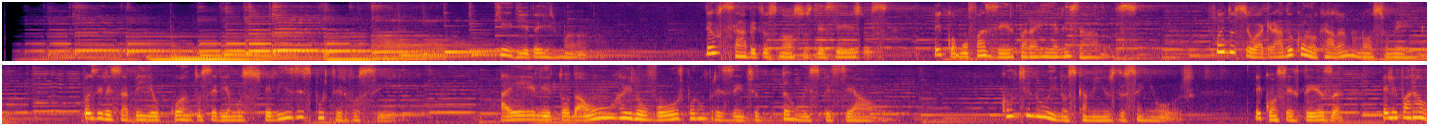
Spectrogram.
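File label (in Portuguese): Evangélica Aniversário de Irma, female, telemensagens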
